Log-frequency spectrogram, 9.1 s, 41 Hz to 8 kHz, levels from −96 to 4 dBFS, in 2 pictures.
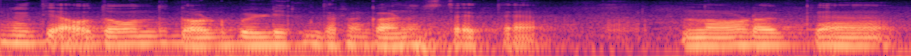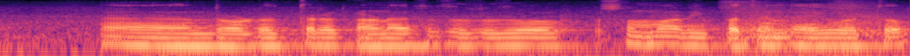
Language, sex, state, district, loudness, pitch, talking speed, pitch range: Kannada, male, Karnataka, Mysore, -18 LUFS, 120 Hz, 105 wpm, 115-125 Hz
